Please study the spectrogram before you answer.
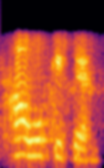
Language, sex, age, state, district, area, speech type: Tamil, female, 18-30, Tamil Nadu, Chennai, urban, conversation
